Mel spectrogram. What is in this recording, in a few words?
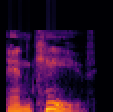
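"encave", British English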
